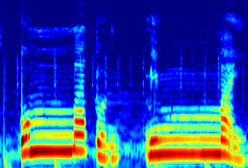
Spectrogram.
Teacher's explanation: Di mana ghunah ini adalah mendengungkan mendengungkan suara dari pangkal hidung selama dua harakat saat melafalkan mim sukun dan juga nun sukun.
